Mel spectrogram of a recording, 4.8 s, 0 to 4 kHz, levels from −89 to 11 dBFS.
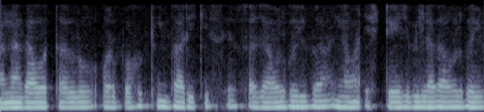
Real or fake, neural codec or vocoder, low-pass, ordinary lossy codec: fake; codec, 16 kHz, 8 kbps, FreqCodec, smaller model; 3.6 kHz; none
